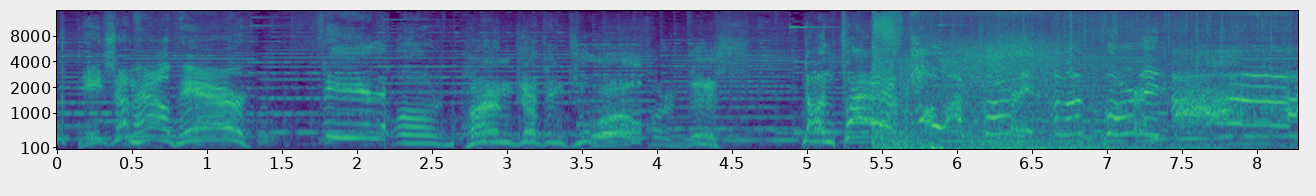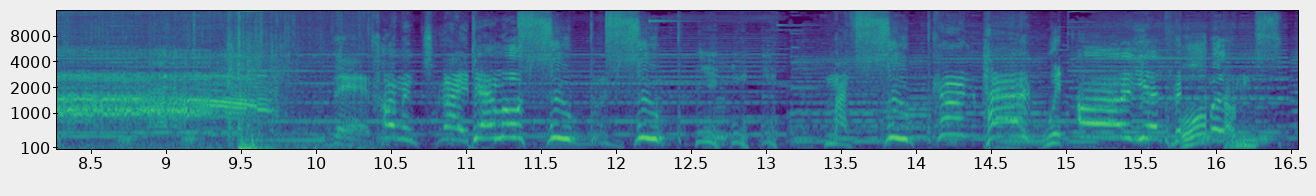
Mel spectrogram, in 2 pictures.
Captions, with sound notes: Need some help here! "Feel old?" I am getting too old for this... "On FIRE?!" Oh I'm burning! I-I'm BURNING! *Scout screams* Then come and try Demo's SOUP-ER SOUP! *Demo giggles* My soup can HELP with all your problems!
